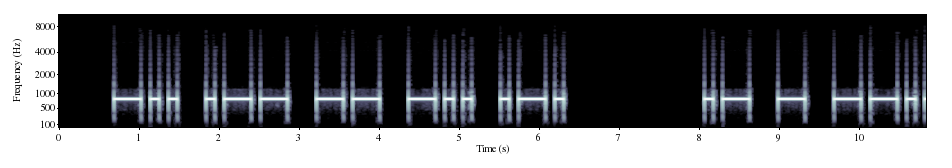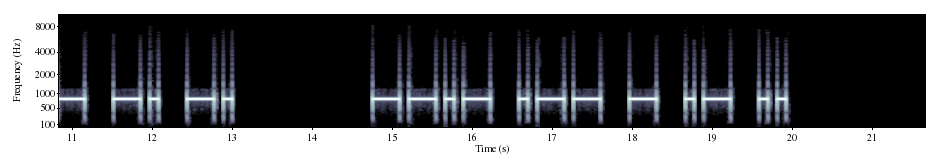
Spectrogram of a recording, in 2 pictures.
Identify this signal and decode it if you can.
Morse code, heard as a keyed tone, about 10 wpm, 800 Hz. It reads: DWMDR ATQNN QWTAI
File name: LEZIONI / 4 Q 10wpm 2210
